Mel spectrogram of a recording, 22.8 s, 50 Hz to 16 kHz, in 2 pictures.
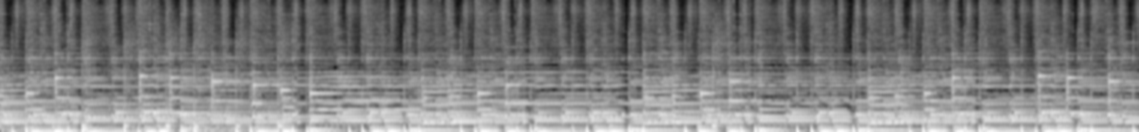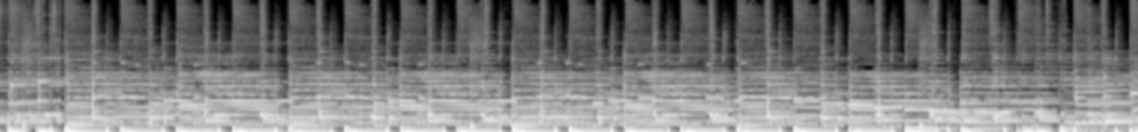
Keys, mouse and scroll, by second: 6.4-7.1 ctrl+scroll up 6, 7.7 scroll up 2, 8.3-12.7 scroll up 2, 12.9 ctrl+scroll up 2, 13.4-15.7 drag, 15.9-18.4 drag, 18.9 click, 19.4-20.5 drag, 20.5-22.7 drag.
